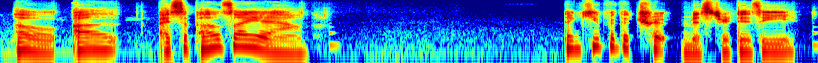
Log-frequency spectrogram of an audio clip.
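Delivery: a timid mouse thanking the pigeon politely; polite little mouse. Acted. Voices polite mouse thanking Dizzy.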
